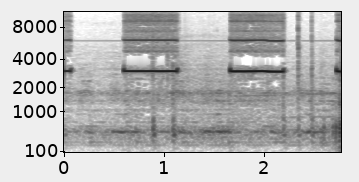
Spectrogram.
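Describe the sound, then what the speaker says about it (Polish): A four-channel LCD thermostat's low-temperature alarm beeps in short, high electronic tones, two long pulses followed by a couple of brief chirps, close and clear over a faint hum. "Jeżeli temperatura jest niższa od alarmu, zostaniemy o tym poinformowani sygnałem dźwiękowym."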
